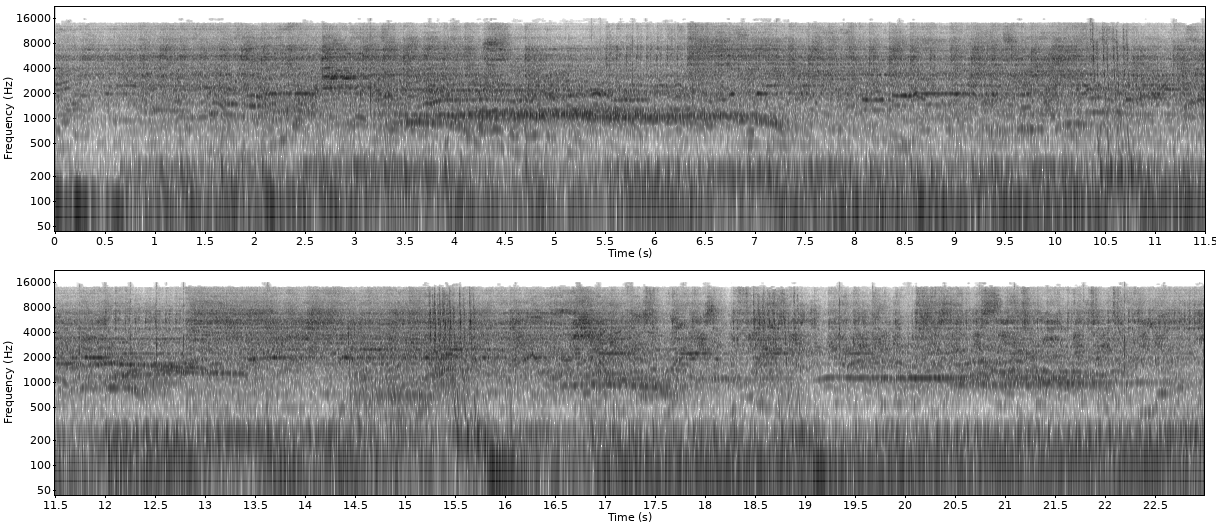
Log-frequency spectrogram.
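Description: Cheerleading routine music played loud through an arena sound system, with a steady bass beat, mixed with a crowd cheering and shouting.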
